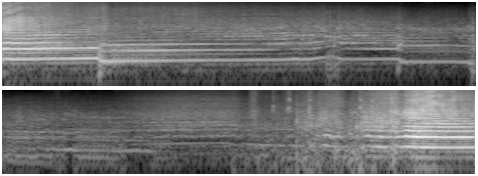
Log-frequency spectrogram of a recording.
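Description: A rally car engine roars in the distance and fades.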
